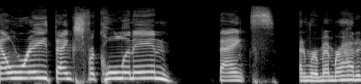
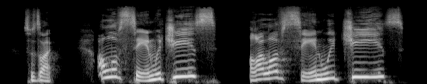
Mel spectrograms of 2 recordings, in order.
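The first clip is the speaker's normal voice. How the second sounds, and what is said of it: Australian accent, rising question intonation. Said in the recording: “how to do an Australian accent. Make every statement sound like a question... Make it go up at the end. Like you don't know if you love sandwiches.”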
